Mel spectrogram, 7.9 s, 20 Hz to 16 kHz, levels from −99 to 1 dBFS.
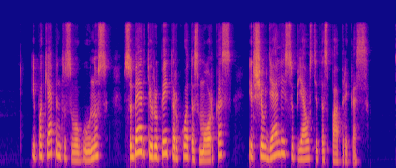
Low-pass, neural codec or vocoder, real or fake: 9.9 kHz; none; real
